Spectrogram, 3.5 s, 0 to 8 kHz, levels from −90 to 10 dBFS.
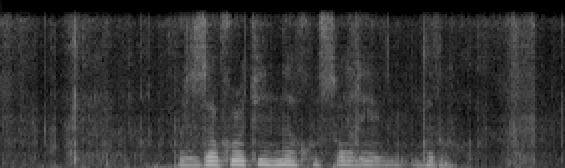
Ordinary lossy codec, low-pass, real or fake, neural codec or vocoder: none; 7.2 kHz; fake; codec, 24 kHz, 0.9 kbps, WavTokenizer, small release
